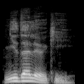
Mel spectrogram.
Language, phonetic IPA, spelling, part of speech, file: Russian, [nʲɪdɐˈlʲɵkʲɪj], недалёкий, adjective, Ru-недалёкий.ogg
- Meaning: 1. close, near, nearby 2. close, near (in time); recent, soon 3. dim-witted, narrow-minded, stupid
